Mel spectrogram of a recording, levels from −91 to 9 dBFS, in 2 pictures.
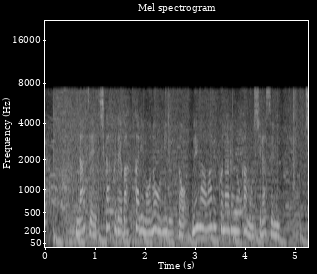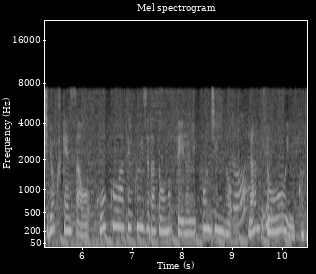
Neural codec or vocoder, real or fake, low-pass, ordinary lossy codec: none; real; 7.2 kHz; none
